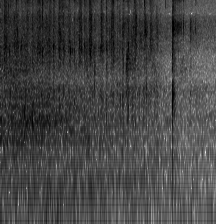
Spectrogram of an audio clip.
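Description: Paint-tinted water sloshing inside a plastic spray bottle as it is shaken, dying away over about three seconds, with a single sharp click near the end.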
